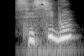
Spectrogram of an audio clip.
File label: "C'est si bon", French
